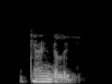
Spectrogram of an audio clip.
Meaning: Tall and thin, especially so as to cause physical awkwardness
- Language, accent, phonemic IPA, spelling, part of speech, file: English, Southern England, /ˈɡæŋɡli/, gangly, adjective, LL-Q1860 (eng)-gangly.wav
